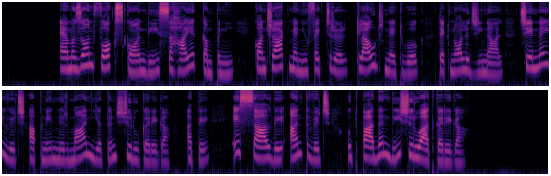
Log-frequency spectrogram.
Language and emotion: Punjabi, neutral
